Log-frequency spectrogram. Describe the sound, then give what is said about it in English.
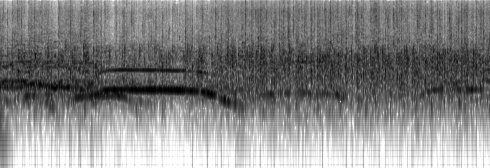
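A studio audience applauds to welcome three guests on a comedy show, dense clapping holding steady and loud, with whoops and cheers rising over it during the first half before easing into plain applause. “So the standing ovation thing's already worn off.”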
